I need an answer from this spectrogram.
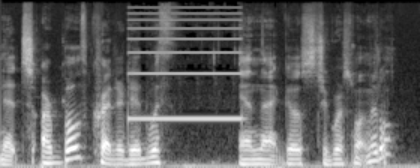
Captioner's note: buzzer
